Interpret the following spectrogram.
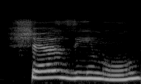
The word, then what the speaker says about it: Shizumu: Tapioca said, for my Sumeru ones, Shizumu, Shizuma? Shizumu. Oh, there we go.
